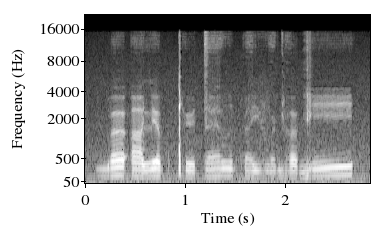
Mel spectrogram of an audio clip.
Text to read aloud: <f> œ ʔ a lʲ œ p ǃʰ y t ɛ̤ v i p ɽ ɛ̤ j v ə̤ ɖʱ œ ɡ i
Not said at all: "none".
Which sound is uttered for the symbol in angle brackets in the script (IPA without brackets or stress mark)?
b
